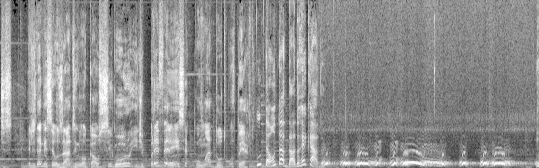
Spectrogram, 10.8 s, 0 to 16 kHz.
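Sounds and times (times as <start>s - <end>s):
speech: 0.2s - 6.9s
spectacled owl hooting at night: 6.4s - 10.7s.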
